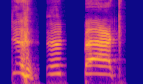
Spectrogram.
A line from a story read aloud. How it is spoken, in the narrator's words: Chance groaned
